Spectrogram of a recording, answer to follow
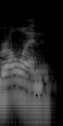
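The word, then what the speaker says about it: Rohn: And for those of you that don't know who Jim Rowan is, and his last name is spelled R O H N, um, is he was also Tony Robbins.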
